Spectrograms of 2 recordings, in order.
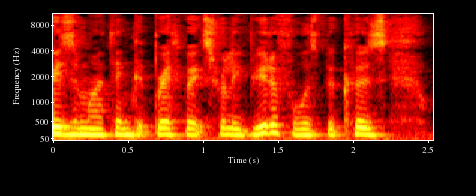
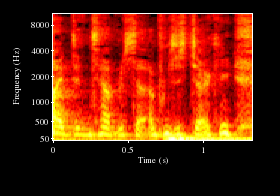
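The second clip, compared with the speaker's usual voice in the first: usual speaking voice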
